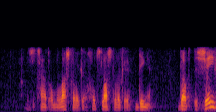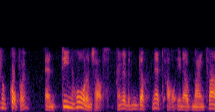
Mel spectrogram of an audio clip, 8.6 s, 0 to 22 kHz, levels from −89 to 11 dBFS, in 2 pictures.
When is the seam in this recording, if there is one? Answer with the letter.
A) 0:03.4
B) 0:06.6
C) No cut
A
